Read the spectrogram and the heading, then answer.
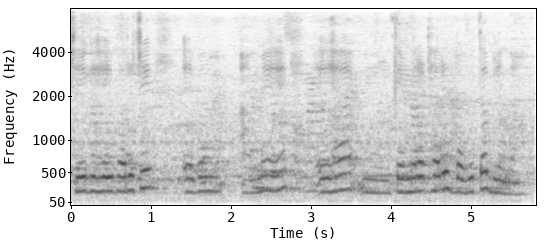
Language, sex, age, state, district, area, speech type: Odia, female, 30-45, Odisha, Sundergarh, urban, spontaneous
